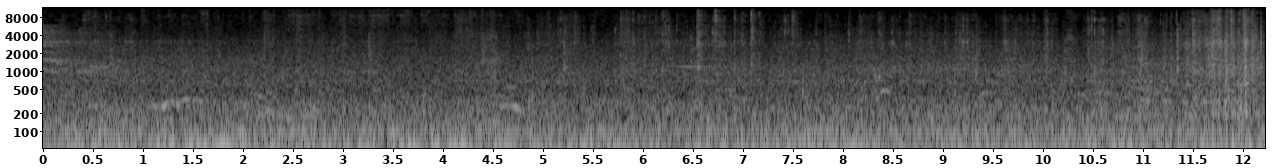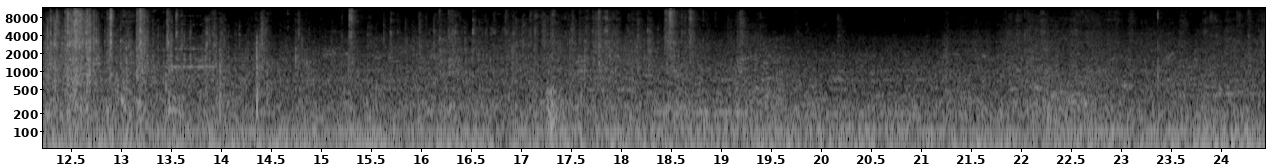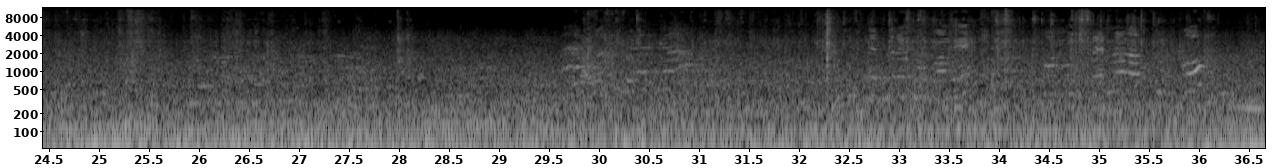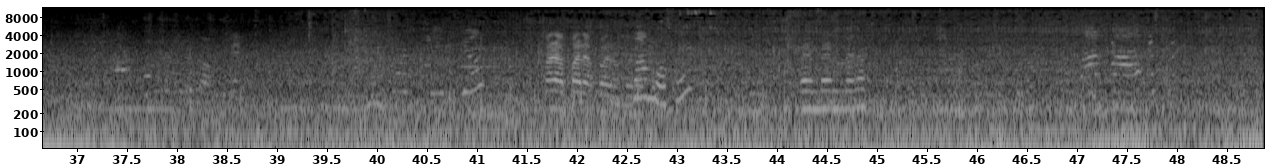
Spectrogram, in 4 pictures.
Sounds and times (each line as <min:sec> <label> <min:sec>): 0:00.0 cars driving on the road 0:48.8
0:00.0 cart 0:48.8
0:17.2 people talking 0:29.0
0:29.6 people talking 0:31.6
0:32.5 people talking 0:48.8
